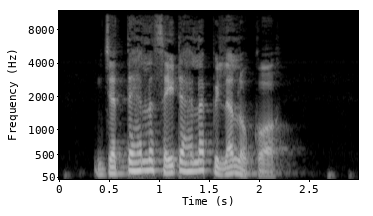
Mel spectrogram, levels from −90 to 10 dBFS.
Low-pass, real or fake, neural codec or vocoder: 10.8 kHz; real; none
